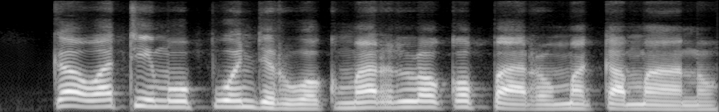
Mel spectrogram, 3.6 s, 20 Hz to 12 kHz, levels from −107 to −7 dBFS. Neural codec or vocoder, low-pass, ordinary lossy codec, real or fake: codec, 24 kHz, 1.2 kbps, DualCodec; none; none; fake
